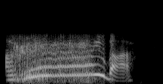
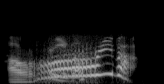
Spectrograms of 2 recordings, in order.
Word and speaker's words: arriba: I can't believe you don't know how to roll your R's. I mean, seriously. – Arriba. – Jeez. Arriba. Come on, like a telephone ringing. – Arriba.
